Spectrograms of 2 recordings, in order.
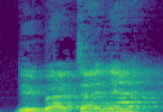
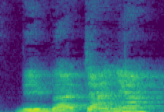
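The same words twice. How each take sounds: No difference in how they are said.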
